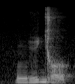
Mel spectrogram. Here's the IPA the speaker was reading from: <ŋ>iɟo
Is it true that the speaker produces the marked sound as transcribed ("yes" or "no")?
yes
